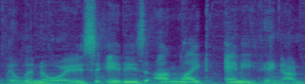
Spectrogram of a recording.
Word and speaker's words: Illinoise: I did not pronounce that wrong. That is the name of a new musical, the word Illinois with an E at the end, so Illinois.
